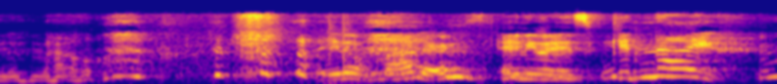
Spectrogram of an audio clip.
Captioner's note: laughs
